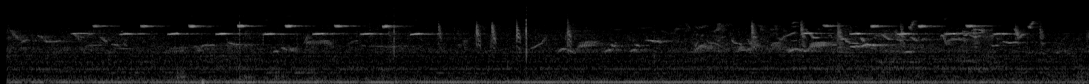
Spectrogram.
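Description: Songbirds singing. One repeats a high two-note phrase about twice a second, in a run near the start and again near the end, over other scattered chirps and a faint low steady hum.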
